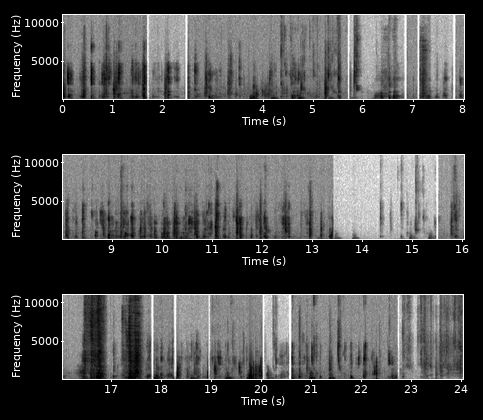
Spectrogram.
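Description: Close-miked chewing of crisp food: crunchy bites and chewing come in two long runs, with a short pause and then a few louder single bursts in the last third.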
